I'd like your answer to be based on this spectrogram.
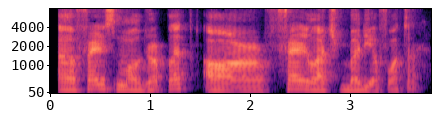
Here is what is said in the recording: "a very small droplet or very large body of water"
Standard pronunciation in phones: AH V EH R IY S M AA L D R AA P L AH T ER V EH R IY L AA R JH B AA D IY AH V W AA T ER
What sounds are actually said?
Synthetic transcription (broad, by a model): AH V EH R IY S M AA L D R AA P L AH T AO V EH R IY L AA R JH B AA D IY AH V W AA T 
